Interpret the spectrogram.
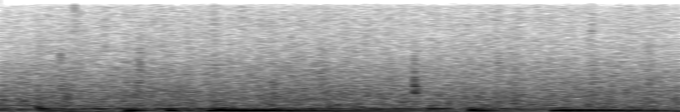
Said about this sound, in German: Aber wann hört's auf zu regnen? Nein, es regnet jetzt die ganze Zeit. Das ist nicht schön.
